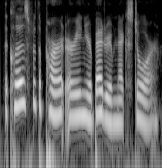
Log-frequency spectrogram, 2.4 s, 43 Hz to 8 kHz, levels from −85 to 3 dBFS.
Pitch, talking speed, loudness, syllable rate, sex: 215 Hz, 270 wpm, -17 LUFS, 6.2 syllables/s, female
